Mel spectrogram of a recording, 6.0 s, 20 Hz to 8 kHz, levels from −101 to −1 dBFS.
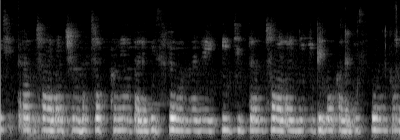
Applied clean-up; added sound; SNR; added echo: neural mask model DeepFilterNet 3.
